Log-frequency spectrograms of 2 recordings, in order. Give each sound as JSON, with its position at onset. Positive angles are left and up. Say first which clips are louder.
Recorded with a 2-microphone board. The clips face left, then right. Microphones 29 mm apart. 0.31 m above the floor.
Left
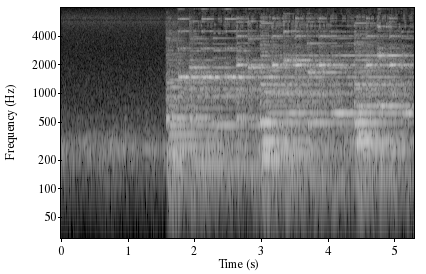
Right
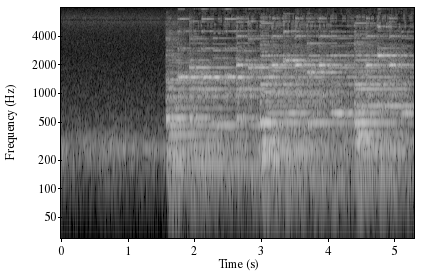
{"t": 1.6, "sound": "a piano", "louder": "even", "side_deg": -35, "distance_m": 1.5}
